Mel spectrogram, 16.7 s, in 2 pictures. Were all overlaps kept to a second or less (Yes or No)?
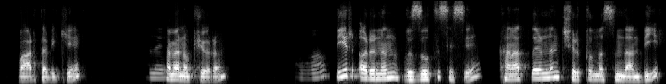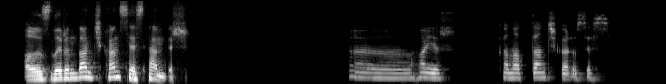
Yes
